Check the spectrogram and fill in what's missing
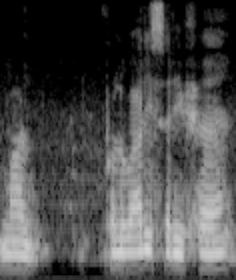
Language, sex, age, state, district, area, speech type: Urdu, female, 60+, Bihar, Supaul, rural, spontaneous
